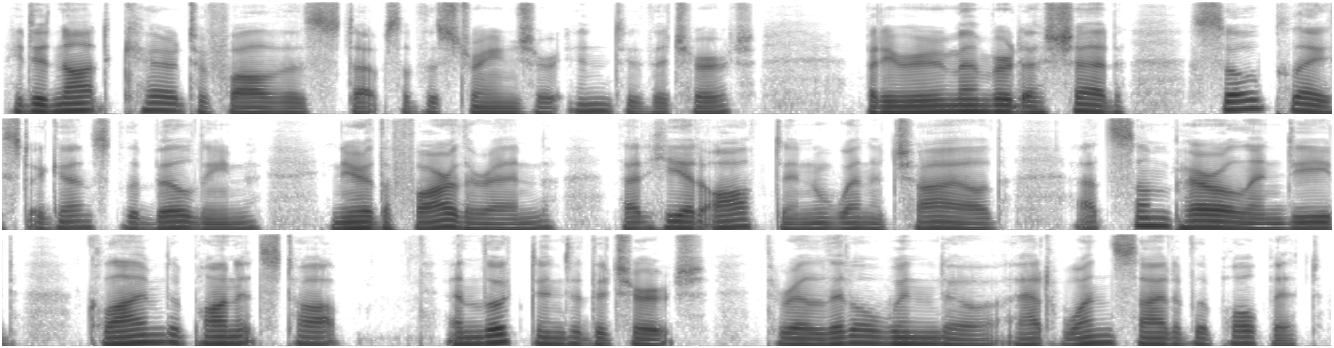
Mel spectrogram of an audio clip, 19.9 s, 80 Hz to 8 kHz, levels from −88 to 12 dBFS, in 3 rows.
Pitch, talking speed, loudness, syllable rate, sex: 120 Hz, 175 wpm, -19 LUFS, 4.6 syllables/s, male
